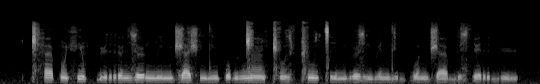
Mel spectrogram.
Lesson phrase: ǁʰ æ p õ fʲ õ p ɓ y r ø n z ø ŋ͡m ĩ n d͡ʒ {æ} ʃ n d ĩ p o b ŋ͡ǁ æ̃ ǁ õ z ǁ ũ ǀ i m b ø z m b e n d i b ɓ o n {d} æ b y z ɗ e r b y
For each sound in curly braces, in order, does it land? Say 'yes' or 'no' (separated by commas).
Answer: yes, no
